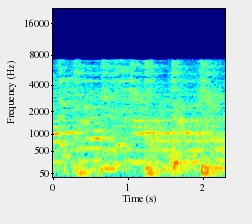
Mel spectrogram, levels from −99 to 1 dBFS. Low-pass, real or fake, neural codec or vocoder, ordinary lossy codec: 7.2 kHz; fake; codec, 16 kHz, 8 kbps, FunCodec, trained on Chinese and English, 25 frames a second; AAC, 32 kbps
